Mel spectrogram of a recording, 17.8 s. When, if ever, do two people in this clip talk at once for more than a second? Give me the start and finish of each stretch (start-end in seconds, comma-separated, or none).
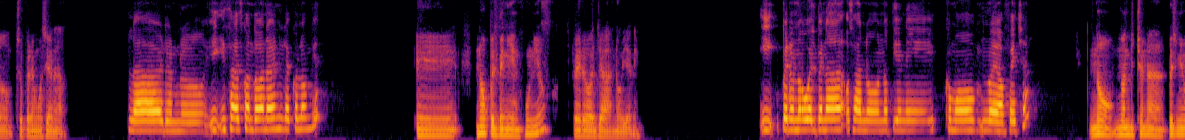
none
